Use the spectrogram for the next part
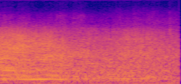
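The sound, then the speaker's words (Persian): A Bedrock bus drives along with a loud, steady engine rumble and broad road noise, continuous for the whole moment, with no voices. “اتوبوس بدراک.”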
